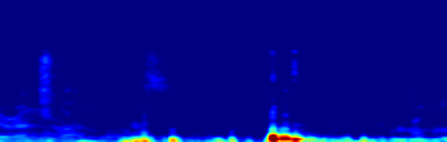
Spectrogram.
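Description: Low, indistinct voices and a few knocks and rustles from a microphone being handled, the loudest a sharp knock about one and a half seconds in.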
